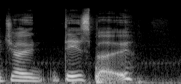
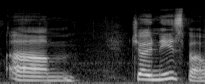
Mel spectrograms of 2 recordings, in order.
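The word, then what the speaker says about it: Jo Nesbø: Whereas I've got Knife by Joe Desbo, and it's Joe Nesbo.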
